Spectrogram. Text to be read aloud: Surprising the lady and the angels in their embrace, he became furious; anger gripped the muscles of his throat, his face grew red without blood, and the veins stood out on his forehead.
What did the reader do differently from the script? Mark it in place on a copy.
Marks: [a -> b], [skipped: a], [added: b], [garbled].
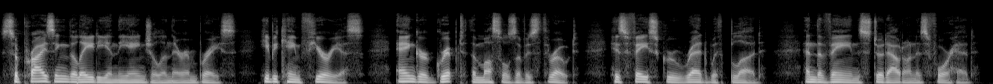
Surprising the lady and the [angels -> angel] in their embrace, he became furious; anger gripped the muscles of his throat, his face grew red [without -> with] blood, and the veins stood out on his forehead.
